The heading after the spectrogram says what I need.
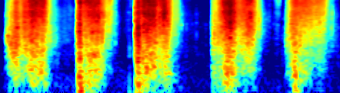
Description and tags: A crumpled up piece of paper being flattened back out again.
